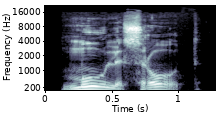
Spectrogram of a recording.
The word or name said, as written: मूलस्त्रोत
